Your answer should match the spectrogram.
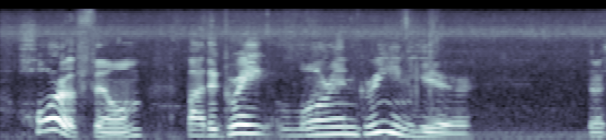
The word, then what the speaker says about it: Lauryn Green: of an LGBTQ horror film by the great Lauryn Green here. Did I say your name wrong?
